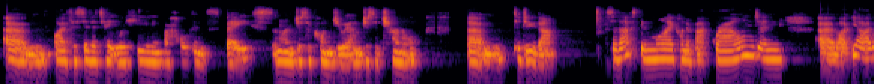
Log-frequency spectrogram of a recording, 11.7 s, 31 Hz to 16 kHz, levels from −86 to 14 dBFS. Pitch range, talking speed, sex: 190-235 Hz, 165 wpm, female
